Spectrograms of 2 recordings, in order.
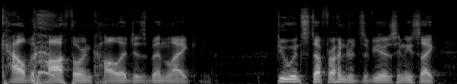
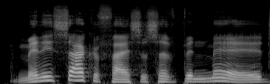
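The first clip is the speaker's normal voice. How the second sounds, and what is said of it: Imitates a movie character's voice. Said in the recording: “Or the more I try to do his impression, I think... Doing like a Klaus impression.”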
